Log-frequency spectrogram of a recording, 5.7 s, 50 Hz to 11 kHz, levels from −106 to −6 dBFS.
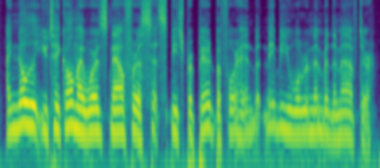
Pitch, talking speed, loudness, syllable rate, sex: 165 Hz, 230 wpm, -19 LUFS, 5.7 syllables/s, male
